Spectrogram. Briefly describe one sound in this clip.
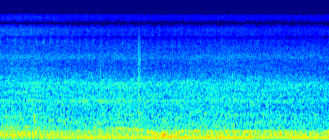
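A car engine idles with a steady, deep rumble.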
